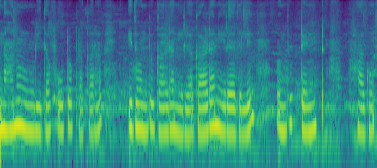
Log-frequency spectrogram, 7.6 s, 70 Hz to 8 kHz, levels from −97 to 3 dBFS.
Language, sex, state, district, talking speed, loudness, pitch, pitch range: Kannada, female, Karnataka, Dharwad, 120 wpm, -15 LUFS, 200 Hz, 190-220 Hz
